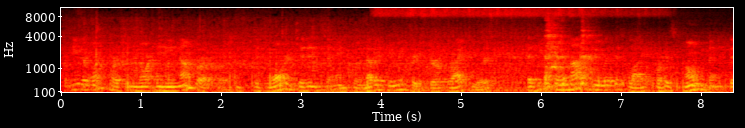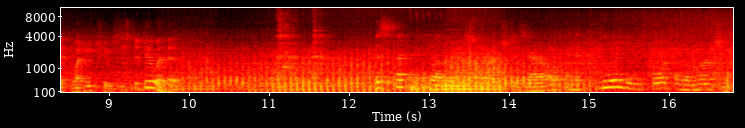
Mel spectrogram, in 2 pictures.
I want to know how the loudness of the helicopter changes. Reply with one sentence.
The loudness of the helicopter goes up.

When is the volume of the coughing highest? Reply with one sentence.
The loudest moment of the coughing is at 6 seconds.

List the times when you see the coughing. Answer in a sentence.
You can hear the coughing from 6.0 to 6.7 s and from 11.1 to 11.8 s.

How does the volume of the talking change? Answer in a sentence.
The loudness of the talking stays about the same.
